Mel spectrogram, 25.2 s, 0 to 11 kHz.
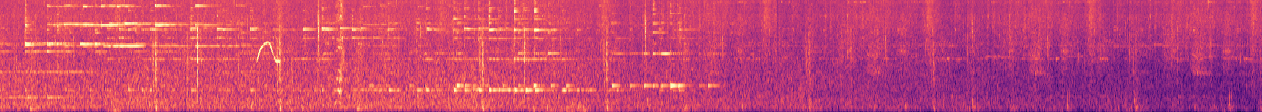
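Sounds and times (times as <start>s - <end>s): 
bells clinking and jingling from a passing yak train: 0.0s - 15.0s, 22.2s - 25.0s
voices of yak train handlers: 0.0s - 22.3s
walking: 0.0s - 25.2s
local whistles: 2.3s - 5.7s
breathing: 17.2s - 18.8s, 20.2s - 22.2s, 23.1s - 25.2s.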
